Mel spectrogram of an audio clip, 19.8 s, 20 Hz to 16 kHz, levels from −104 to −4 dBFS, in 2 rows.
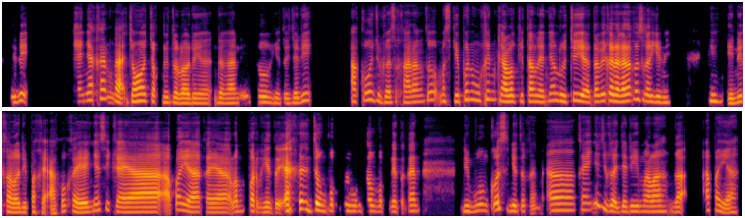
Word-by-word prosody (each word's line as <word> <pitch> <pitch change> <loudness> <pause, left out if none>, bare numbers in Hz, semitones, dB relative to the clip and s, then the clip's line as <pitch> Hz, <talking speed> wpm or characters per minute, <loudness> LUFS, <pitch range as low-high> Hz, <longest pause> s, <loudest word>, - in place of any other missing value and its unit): Jadi, 200 +6 0 0.7
kayaknya 225 +4 0
kan 315 - +3
nggak - - +6
cocok 225 0 +3
gitu 180 -1 -2
loh, 165 - +3
dinge 160 -1 -3 0.2
dengan 165 0 -1
itu 200 0 -11 0.2
gitu. 165 0 -7
Jadi, 175 +8 -2 0.6
aku 215 +3 -3 0.2
juga 195 -4 -2
sekarang 200 +2 -2
tuh, 275 - -3
meskipun 220 +5 -3
mungkin 285 +3 -4
kalau 215 -1 +5
kita 220 0 -1
lihatnya 210 +4 -2
lucu 220 +3 -1
ya, - - +4
tapi 215 +2 +2
kadang-kadang 225 0 +8
aku 290 - -1
suka 220 -3 +1
gini, 195 -2 -2 0.6
"in 225 -1 +1
ini 165 +6 0
kalau 165 -3 +3
dipakai 165 +2 -4
aku, 130 +10 -4
kayaknya 170 +5 +2
sih, 260 - -7
kayak 165 -1 +5 0.4
apa 240 - -3
ya, 180 - +4 0.2
kayak 155 -1 +1
lemper" 190 +2 -1
gitu 165 - -1
ya, - - +13 0.3
tumpuk 210 -3 +4
tumpuk 195 -2 -5
tumpuk 190 -2 -4
gitu 180 - -3
kan, 200 - +2 0.6
dibungkus 205 +6 -1
gitu 195 -1 -1
kan, 130 +3 -9
eee, 225 +1 +2
kayaknya 235 - -5
juga 200 -6 +1
jadi 180 +1 -3 0.2
malah 185 +1 +2
nggak 170 - 0 0.3
apa 230 -1 -4
ya, 145 - -2
200 Hz, 175 wpm, -23 LUFS, 175-225 Hz, 0.7 s, ya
